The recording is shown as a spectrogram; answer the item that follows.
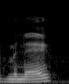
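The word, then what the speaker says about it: Menne: I might be pronouncing Mene. That wrong. Mene? – Yeah.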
